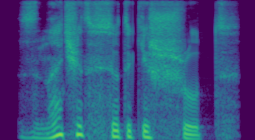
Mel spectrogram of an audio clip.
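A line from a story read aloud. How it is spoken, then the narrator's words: Quiet. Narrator (Russian): произнес тихо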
